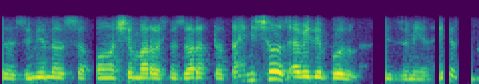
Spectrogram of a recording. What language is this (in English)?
Kashmiri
